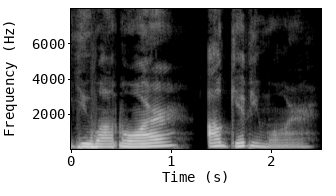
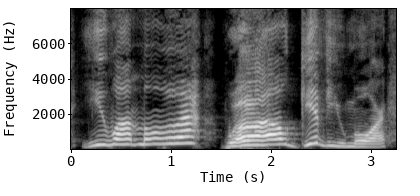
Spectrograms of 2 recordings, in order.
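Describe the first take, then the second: First: Low, slow, sultry catchphrase delivery; signature tagline voice. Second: Light [name] impression, slow and drawn out; imitating [name]. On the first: Shown as a demonstration. Host asks her to say her famous tagline, low and slow. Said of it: "can you say it for me? Your tagline?". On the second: Explaining where the tagline came from, mild [name] imitation. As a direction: stretch it like the pop star, lightly. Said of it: "So in it, she goes".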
